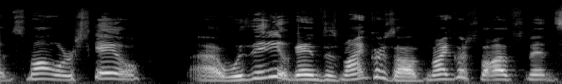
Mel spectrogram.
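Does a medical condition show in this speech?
Yes: cerebral palsy; speech sounds drunk.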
